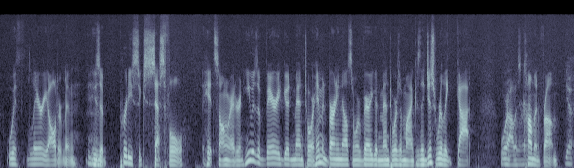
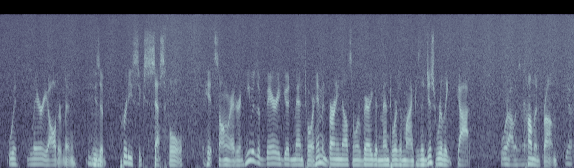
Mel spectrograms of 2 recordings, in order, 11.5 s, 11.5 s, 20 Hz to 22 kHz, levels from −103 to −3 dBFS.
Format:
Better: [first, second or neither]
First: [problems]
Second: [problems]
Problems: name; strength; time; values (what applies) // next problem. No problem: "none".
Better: first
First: hiss; faint; throughout; 25 dB below the speech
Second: hiss; loud; throughout; 7 dB below the speech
